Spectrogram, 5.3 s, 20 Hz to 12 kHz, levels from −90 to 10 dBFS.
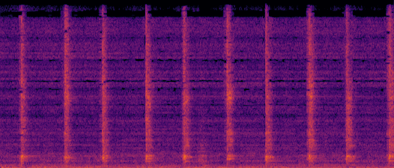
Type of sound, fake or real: fake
